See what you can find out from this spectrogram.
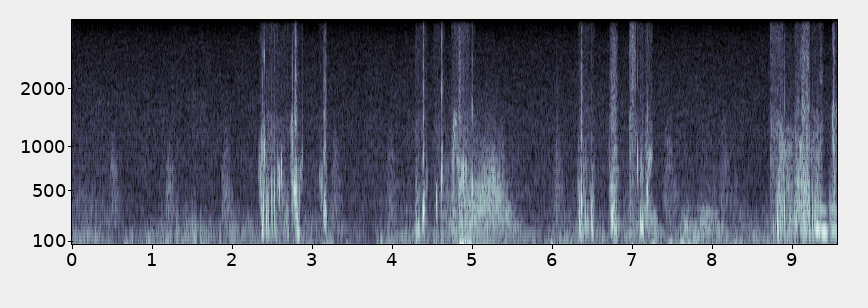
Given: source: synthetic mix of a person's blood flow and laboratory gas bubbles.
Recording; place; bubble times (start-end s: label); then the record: Doppler ultrasound of blood flow; subclavian vein
2.32-2.88 s: bubbles
3.08-3.19 s: bubbles
4.28-4.45 s: bubbles
4.52-4.66 s: bubbles
4.74-5.04 s: bubbles
6.32-6.54 s: bubbles
6.70-7.26 s: bubbles
8.72-9.39 s: bubbles
9.49-9.57 s: bubbles
From the record:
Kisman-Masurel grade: 333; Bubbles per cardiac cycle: rolling drumbeat, 9 or more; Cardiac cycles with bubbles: 50 to 99%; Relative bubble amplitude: loud (0.450 to 0.775); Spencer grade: 3 (all of the cardiac periods contain showers or single bubble signals, but not dominating or overriding the cardiac motion signals); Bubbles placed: anywhere in the cardiac cycle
